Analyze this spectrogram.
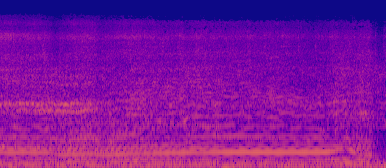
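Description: Tyres screech as they spin on pavement.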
